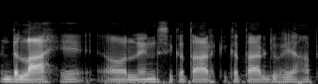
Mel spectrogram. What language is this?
Chhattisgarhi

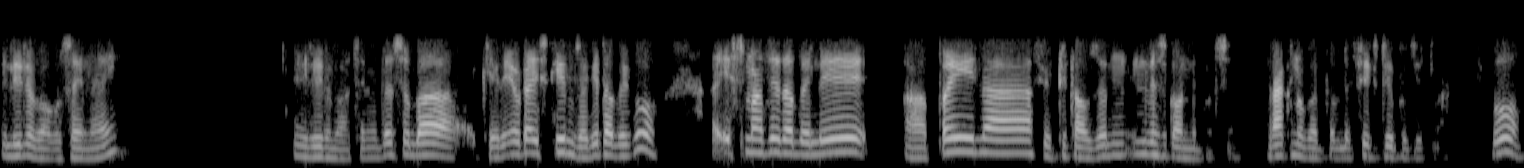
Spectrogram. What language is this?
Nepali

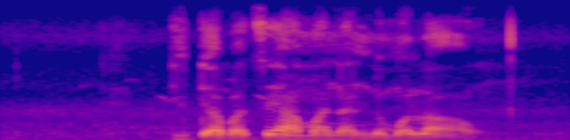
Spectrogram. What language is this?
Southern Sotho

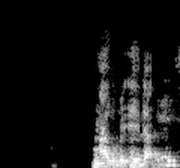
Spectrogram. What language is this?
Nawdm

